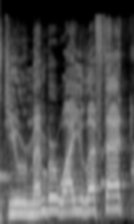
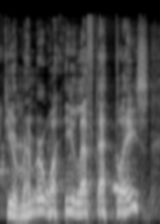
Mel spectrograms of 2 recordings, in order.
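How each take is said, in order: First: Said in the usual way. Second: Laughing through the question. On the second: Real, not acted. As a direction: giggle as you ask it.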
